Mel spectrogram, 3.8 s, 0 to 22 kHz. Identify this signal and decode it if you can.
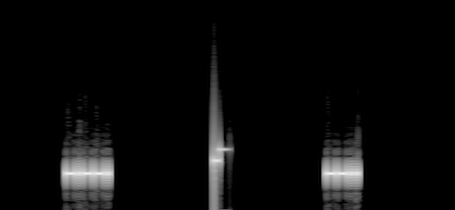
Morse code, heard as a keyed tone, about 50 wpm, 700 Hz. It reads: <KN> Z
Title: Single Character (Letter:Number:Punctuation:Prosign) 50wpm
